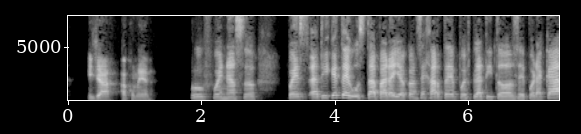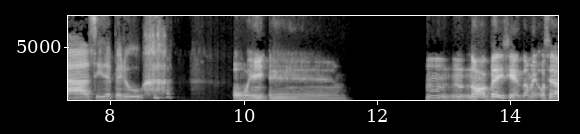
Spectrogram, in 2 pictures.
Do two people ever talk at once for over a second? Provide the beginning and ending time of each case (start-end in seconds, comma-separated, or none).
none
